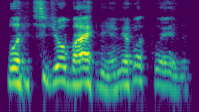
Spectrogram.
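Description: A Brazilian man with a slightly raised voice hosts his own channel and runs through the news in loose, casual commentary. He talks in slang and keeps breaking into laughter between his points. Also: on the high side. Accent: Brazilian Portuguese. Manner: chatty, laughs often, slangy. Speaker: channel host.

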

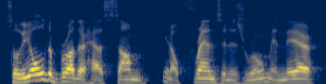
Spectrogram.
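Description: Male speaker, storyteller, lively up-and-down delivery, chatty, mid pitch. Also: fairly quick. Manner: animated, conversational, asks listeners "right?". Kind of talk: storytelling talk.

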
